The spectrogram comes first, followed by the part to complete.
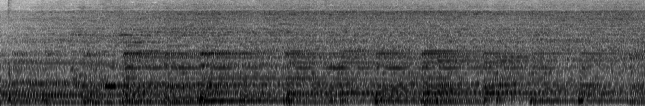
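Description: Digital piano playing full sustained chords, which change about once a second.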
